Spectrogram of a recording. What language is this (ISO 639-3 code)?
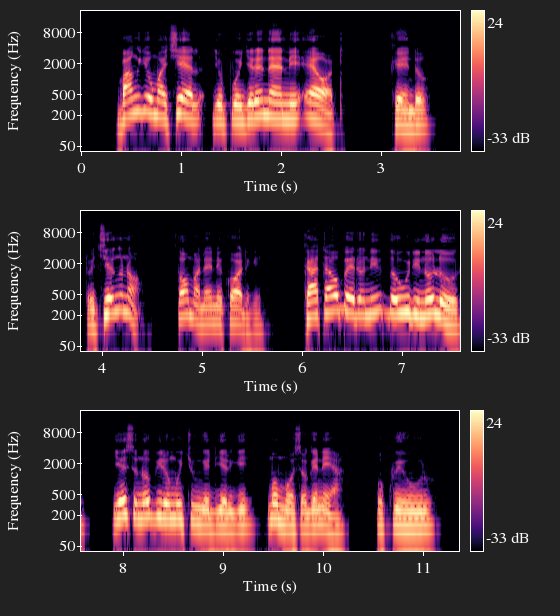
luo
